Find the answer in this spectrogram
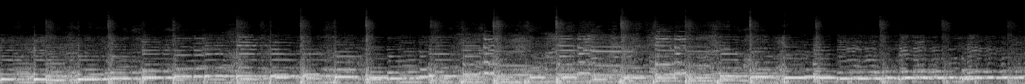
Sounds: Music, Speech, Blues

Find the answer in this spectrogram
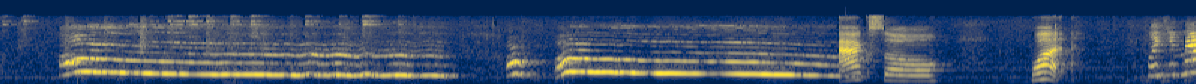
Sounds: Speech

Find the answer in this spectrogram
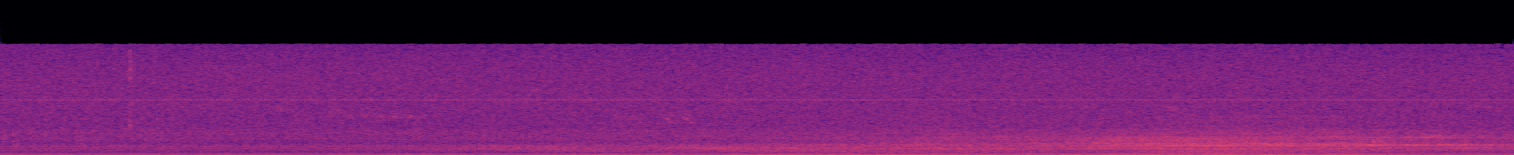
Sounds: Chirp

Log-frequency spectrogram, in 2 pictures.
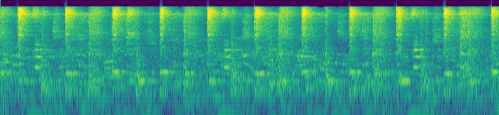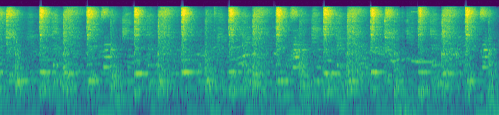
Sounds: Music

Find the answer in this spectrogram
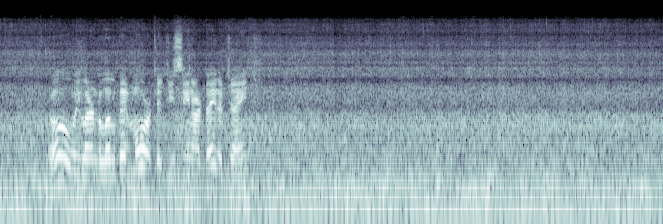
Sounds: Speech, Ship, outside, rural or natural

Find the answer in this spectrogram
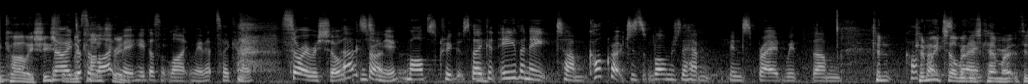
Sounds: Speech

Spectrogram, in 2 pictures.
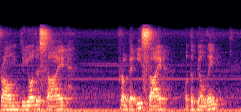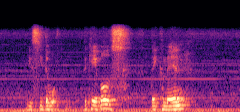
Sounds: Speech

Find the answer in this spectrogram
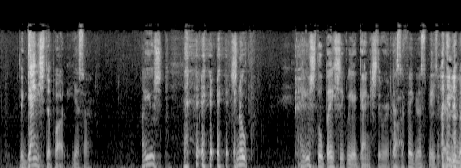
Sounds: Speech

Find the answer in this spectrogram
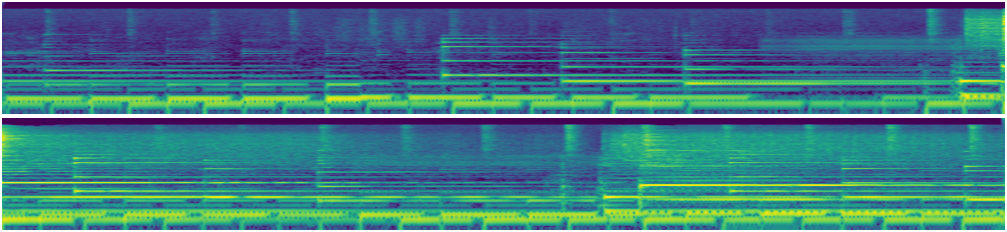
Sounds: Music

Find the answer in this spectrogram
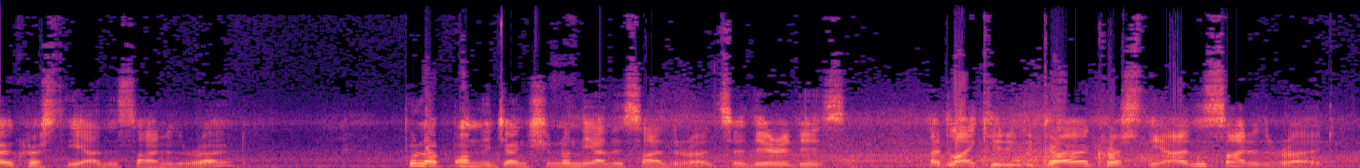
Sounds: Car, Vehicle, Motor vehicle (road), Speech

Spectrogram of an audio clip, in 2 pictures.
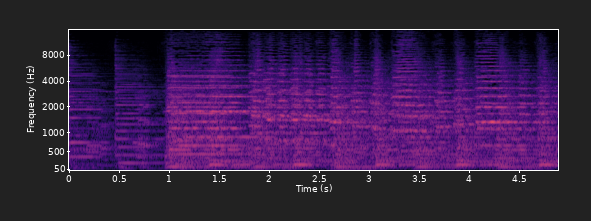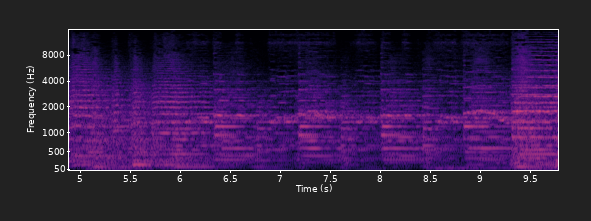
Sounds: playing tympani

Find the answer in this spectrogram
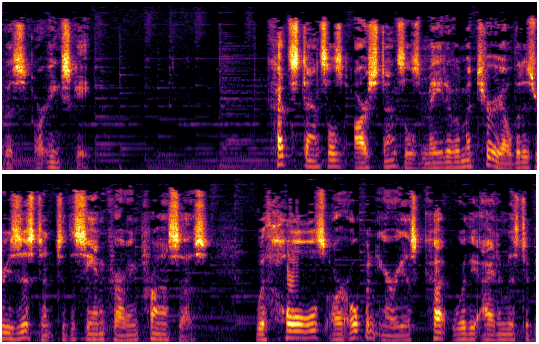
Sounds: Speech, Music

